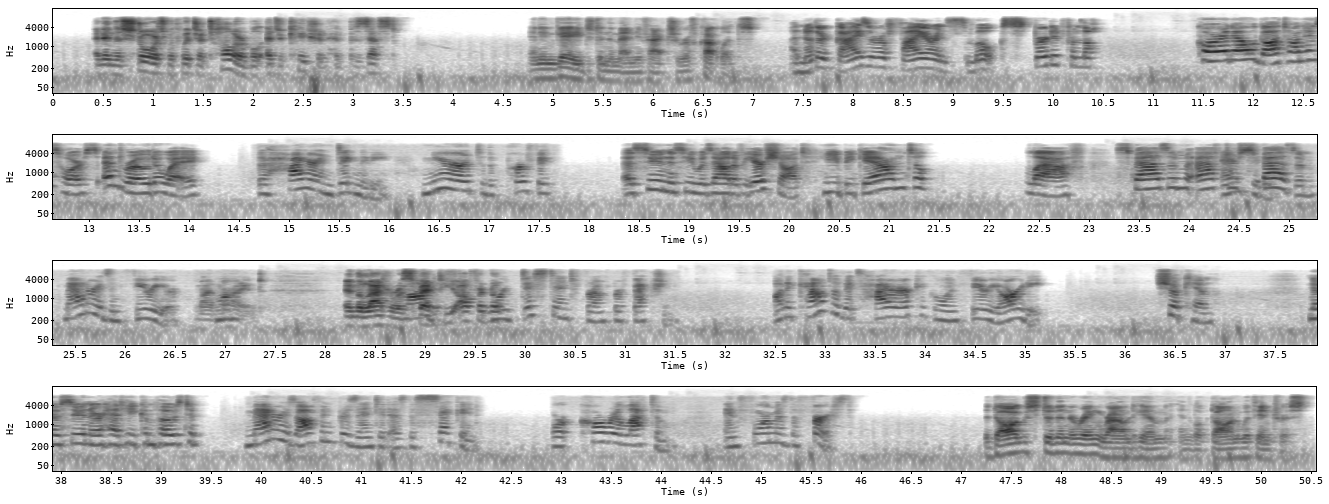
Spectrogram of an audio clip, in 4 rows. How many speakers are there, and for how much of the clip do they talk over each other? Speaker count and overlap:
5, about 5%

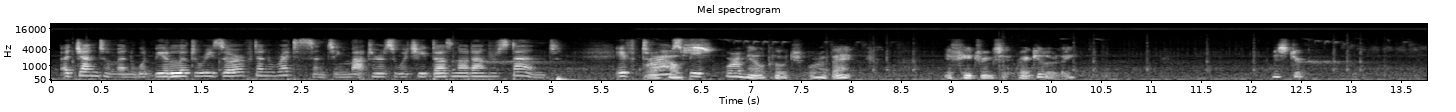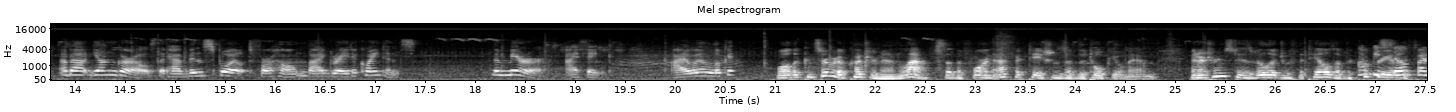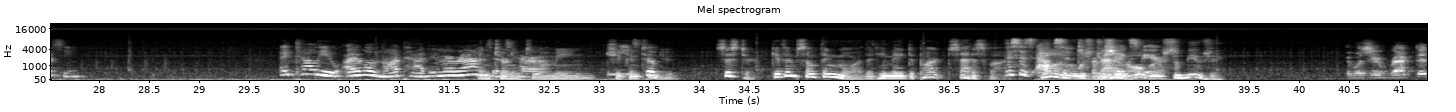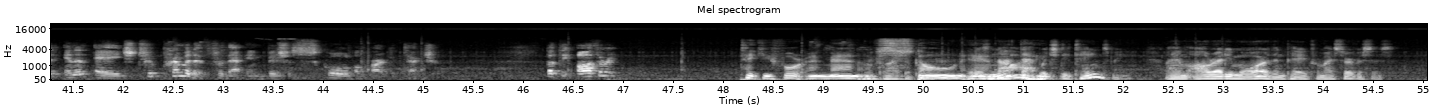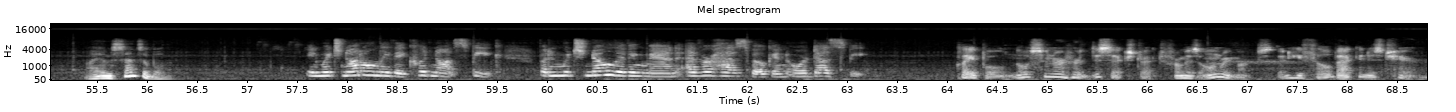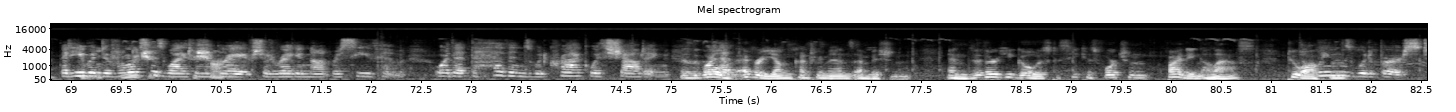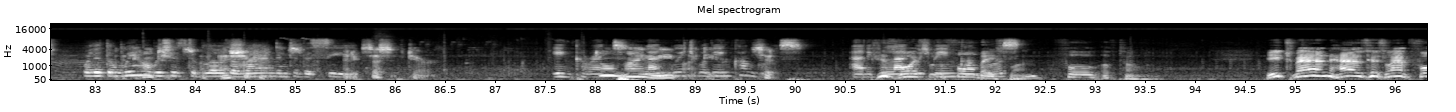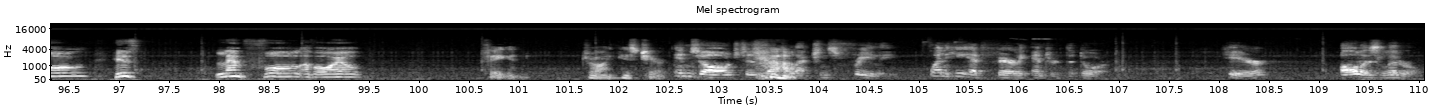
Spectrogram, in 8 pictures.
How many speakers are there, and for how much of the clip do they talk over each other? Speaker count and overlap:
9, about 16%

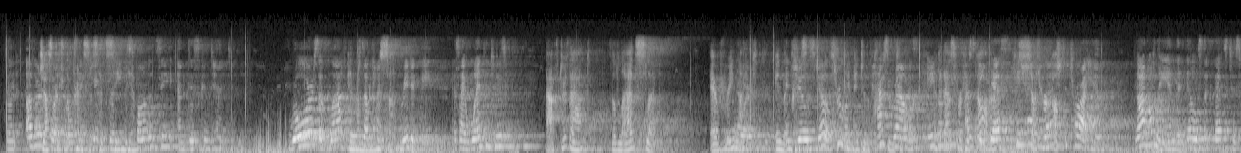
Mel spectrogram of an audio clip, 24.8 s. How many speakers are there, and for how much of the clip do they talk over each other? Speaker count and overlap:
2, about 39%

